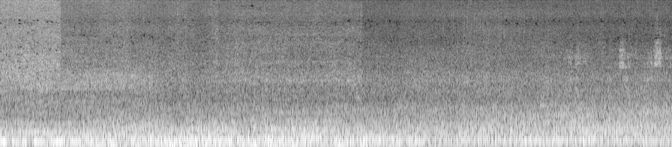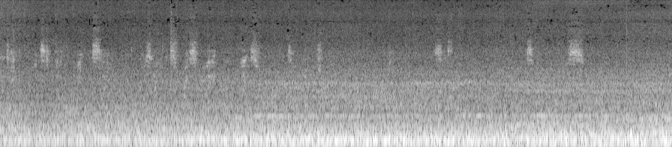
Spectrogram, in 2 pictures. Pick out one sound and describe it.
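Water sprays and streams against a car's windscreen.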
